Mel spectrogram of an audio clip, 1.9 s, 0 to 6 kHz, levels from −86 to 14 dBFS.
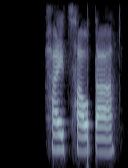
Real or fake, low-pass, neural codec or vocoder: real; 5.4 kHz; none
